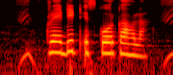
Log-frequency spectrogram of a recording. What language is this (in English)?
Bhojpuri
